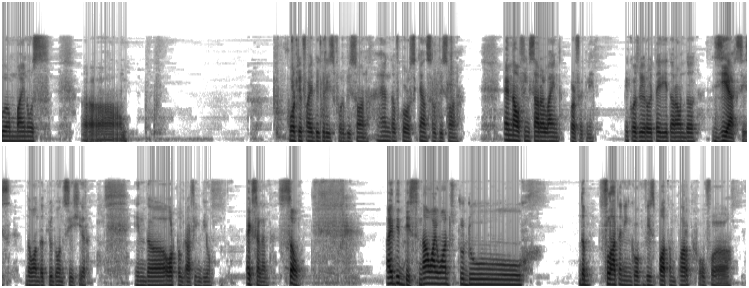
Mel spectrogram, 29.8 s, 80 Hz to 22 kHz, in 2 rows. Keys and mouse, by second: 4.3-7.2 drag, 7.9-10.3 drag, 14.0-16.8 typing, 14.2 click, 16.0 click, 19.0 click, 25.5 click.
